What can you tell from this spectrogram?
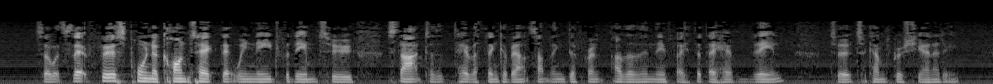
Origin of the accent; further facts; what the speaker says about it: Samoa; first language Samoan; English is a second language; I'm Samoan. I'm a Samoan chief. I'm a Samoan Matai. And I speak Samoan. I was brought up in Samoa. I don't look it, but I am.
